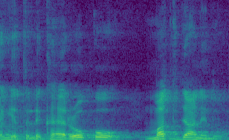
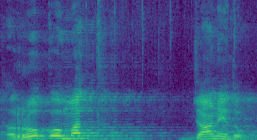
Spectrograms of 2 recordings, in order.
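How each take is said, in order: First: Low and measured, روکو set apart from مت جانے دو; pause after روکو. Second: روکو مت run together, then a pause before جانے دو; pause after مت. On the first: Gatekeeper misreading the student's note, low, pause after روکو. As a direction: break after روکو, then join مت to جانے دو. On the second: Teacher's written note for the gatekeeper, pause after مت. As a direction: break after مت, then let جانے دو fall. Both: Shown as a demonstration. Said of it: "وقف کے آگے پیچھے کرنے سے معنی بدل جاتا ہے".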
